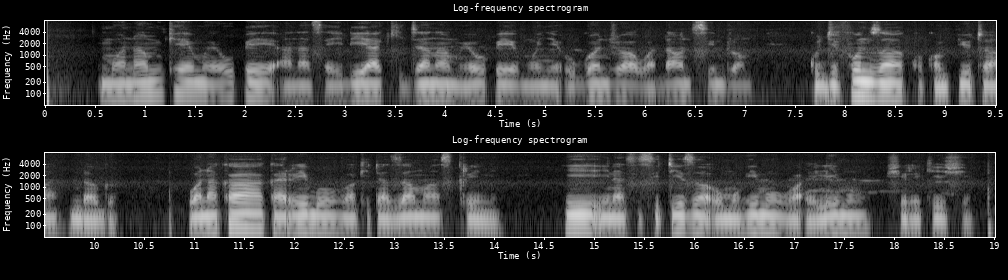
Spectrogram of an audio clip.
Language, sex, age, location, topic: Swahili, female, 36-49, Nairobi, education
